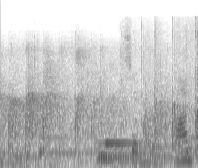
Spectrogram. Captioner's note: speaking in foreign language; audience applauds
